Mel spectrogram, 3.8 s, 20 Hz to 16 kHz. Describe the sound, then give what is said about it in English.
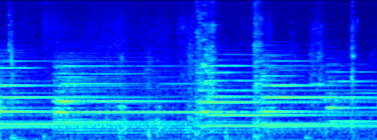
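Big Ben's clock bells chime live, heard in BBC Studio S34 just before the 6 o'clock evening news on Radio 4, with several struck notes landing about half a second apart over a rich, sustained ringing hum that lingers between strikes. No one speaks. “This is Studio S34, just before the 6 o'clock evening news on Radio 4, and preparations for a daily ritual, the live sound of Big Ben.”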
